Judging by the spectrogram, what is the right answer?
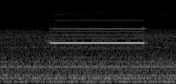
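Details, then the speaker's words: Multimeter continuity check on a TV board under repair: one steady high beep about a second, indicating a short across a green power resistor color-coded as 57 ohms; owner suspects other parts may be affecting the reading. "that's saying this resistor is shorted this big Power is this green thing here"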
